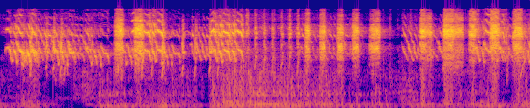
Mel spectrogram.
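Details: Pet budgies in a group giving dense, overlapping high chirps and squeaky twitters almost continuously, with rustling underneath.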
